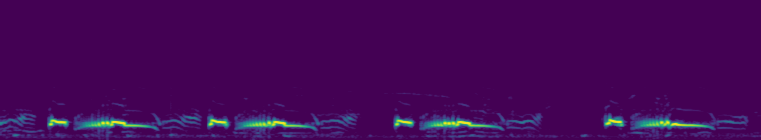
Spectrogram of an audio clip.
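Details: Barbary dove in full voice, giving four rhythmic phrases. Each has a quick clipped note, then a long vibrating coo that falls away, ending in a few faint softer notes. A low hum sits underneath.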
